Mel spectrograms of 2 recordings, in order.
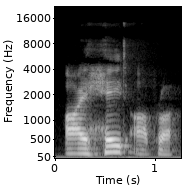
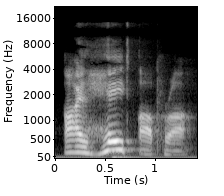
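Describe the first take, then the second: First: Said in the usual way. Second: Slow, leaning hard on "hate"; emphatic model. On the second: Shown as a demonstration. Teacher models dislike for students, stressing hate. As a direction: hit "hate" for the learners.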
